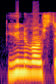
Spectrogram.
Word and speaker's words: university: Mesela a university derken aslında university kelimesi U harfiyle başlıyor ama university olarak okuyorum. Yani y harfiyle başlıyor.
